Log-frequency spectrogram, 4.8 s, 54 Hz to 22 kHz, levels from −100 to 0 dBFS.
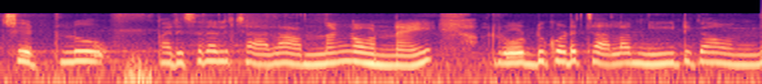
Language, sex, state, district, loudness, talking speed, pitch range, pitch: Telugu, female, Andhra Pradesh, Visakhapatnam, -14 LUFS, 140 wpm, 240-275 Hz, 255 Hz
